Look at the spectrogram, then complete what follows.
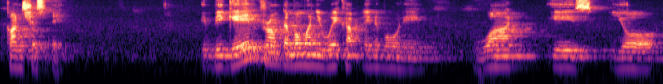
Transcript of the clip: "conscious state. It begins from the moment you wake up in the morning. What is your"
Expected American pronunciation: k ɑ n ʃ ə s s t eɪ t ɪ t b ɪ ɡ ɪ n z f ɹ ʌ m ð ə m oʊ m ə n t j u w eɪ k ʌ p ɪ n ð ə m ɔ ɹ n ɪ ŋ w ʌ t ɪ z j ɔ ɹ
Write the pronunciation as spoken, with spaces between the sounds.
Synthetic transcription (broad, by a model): k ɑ n ʃ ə s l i ɪ t b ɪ ɡ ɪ n f ɹ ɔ m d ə m oʊ m ə n t j u w eɪ k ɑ p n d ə m ɔ n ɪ ŋ w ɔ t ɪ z j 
